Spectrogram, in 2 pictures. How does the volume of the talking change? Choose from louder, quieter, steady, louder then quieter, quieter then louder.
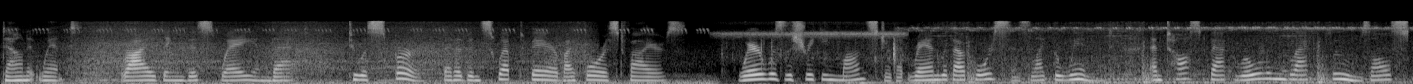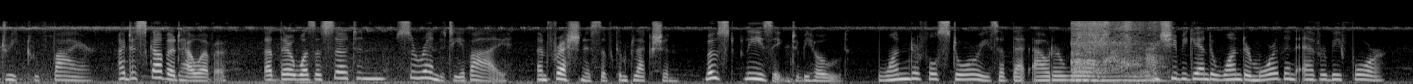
steady.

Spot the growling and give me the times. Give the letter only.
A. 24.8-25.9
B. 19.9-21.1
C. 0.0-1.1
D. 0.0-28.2
A.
